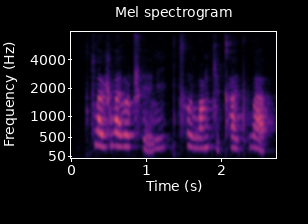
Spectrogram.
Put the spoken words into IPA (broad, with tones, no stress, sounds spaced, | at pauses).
t͡s w a˥˧ ɪ̯ ʂ w ä˥˧ l ɤ˥˩ ʈ͡ʂʰ ḛ˨˩ ɪ̯ l i˧˥ | t͡sʰ ɤ˥˩ l w ɑ˧˥ ŋ t͡ɕ y̰˨˩ kʰ a˥˧ ɪ̯ pʰ w ä˥˩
